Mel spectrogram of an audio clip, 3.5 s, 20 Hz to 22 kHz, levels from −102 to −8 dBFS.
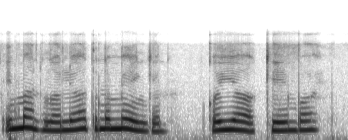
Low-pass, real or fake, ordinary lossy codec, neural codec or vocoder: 7.2 kHz; real; Opus, 16 kbps; none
